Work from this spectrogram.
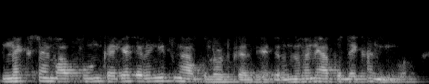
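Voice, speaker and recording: A man's voice: mid-range voice, little pitch movement, quick pace. Pakistani man on a tinny phone line. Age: 40s. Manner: polite, explanatory, repetitive. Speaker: mobile top-up shopkeeper. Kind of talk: casual phone conversation. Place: small shop, over the phone.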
